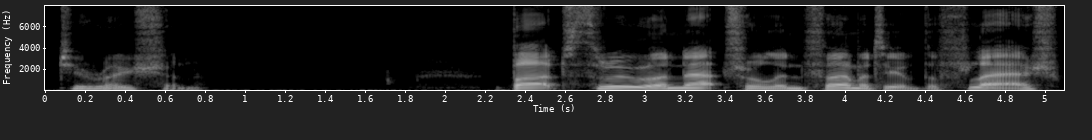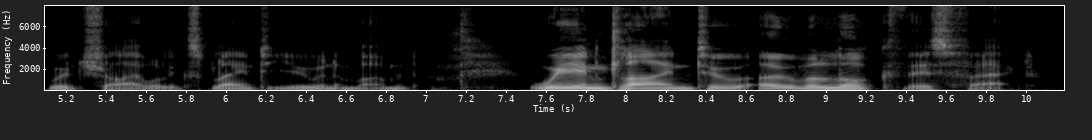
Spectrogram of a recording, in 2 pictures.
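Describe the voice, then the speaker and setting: Man playing an animated British gentleman inventor, lecturing. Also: fairly low pitch, gravelly, no room sound, studio quality, pitched above the performer's own voice, heavily acted. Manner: emphatic, didactic, formal, deliberately pointed phrasing. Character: earnest, learned Victorian gentleman inventor, lecturing with relish. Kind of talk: audiobook character reading.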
